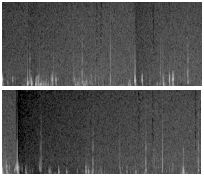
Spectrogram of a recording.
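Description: Irregular gurgles, squeaks and low rumbles from the belly: ordinary stomach growling, a normal sound of gut movement.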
